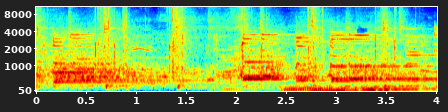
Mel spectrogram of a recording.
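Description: A live rock band playing: bright electric guitar notes over percussive hits, with a heavy bass and drum low end coming in about halfway through.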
